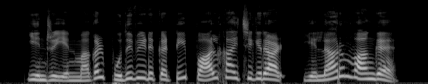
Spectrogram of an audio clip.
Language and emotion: Tamil, happy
